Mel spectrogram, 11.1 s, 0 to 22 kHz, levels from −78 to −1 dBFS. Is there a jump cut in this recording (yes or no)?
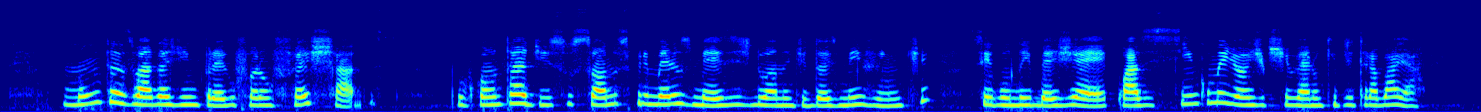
yes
